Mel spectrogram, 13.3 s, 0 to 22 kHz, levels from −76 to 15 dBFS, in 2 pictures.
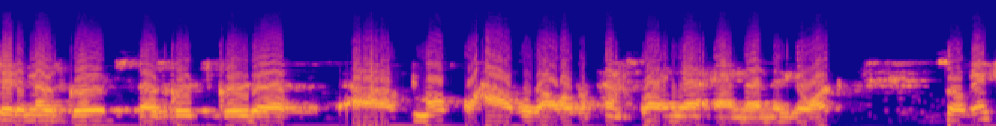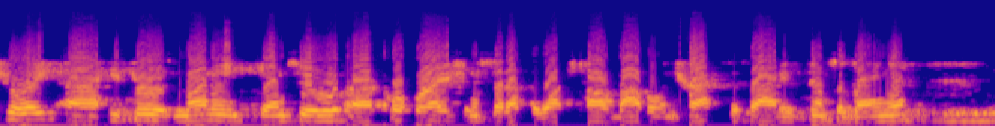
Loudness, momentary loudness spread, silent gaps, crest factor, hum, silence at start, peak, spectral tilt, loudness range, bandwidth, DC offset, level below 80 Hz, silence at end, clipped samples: -9 LUFS; 5 LU; none; 8 dB; none; 0 s; -2 dBFS; -5 dB/octave; 1 LU; 9.8 kHz; under 0.1%; -46 dBFS; 0 s; under 0.1%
